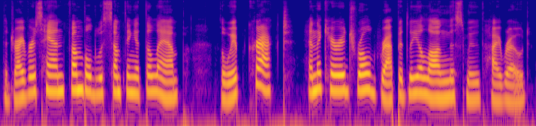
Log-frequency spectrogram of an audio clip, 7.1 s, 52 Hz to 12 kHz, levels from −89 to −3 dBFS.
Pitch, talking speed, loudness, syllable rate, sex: 205 Hz, 175 wpm, -19 LUFS, 5.3 syllables/s, female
